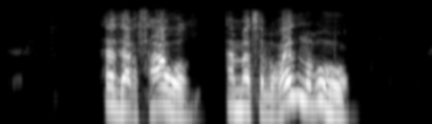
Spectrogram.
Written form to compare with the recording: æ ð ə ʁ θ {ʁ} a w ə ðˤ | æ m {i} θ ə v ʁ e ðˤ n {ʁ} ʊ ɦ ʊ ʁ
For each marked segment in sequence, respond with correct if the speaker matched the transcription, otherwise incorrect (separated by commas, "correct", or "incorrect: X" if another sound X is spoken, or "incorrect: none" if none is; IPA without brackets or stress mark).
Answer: incorrect: ʕ, incorrect: æ, correct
